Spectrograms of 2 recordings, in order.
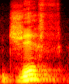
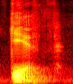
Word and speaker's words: GIF: So I've talked about the debates on how to spell and how to pronounce words on my channel. And recently I heard about the debate between Jih-f versus Gih-f.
